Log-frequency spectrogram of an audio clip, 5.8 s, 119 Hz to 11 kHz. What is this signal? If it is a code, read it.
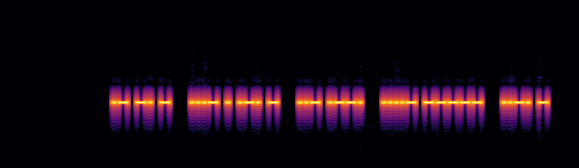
Morse code, heard as a keyed tone, about 40 wpm, 700 Hz. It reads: ANT VERT UP 40 FT
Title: Practice QSO - Exchange 2 - Info - 40wpm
